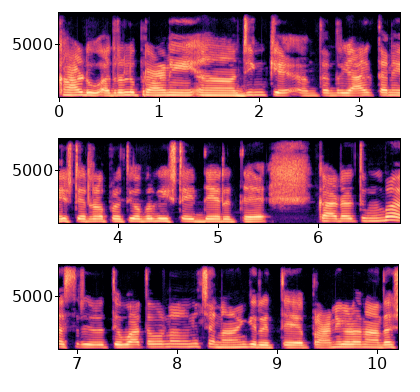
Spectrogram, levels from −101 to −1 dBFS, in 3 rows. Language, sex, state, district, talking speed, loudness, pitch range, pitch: Kannada, female, Karnataka, Chamarajanagar, 135 wpm, -14 LUFS, 220-240 Hz, 230 Hz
